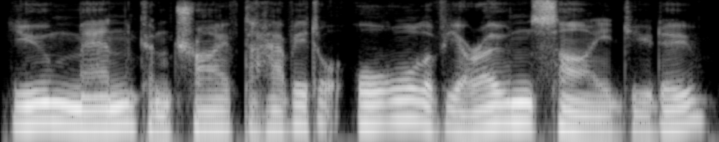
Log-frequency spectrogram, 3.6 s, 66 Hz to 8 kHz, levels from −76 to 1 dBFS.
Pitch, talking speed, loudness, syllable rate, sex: 105 Hz, 215 wpm, -14 LUFS, 4.3 syllables/s, male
